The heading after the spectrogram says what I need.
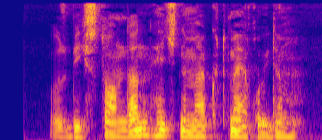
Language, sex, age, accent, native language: Uzbek, male, 25-34, Samarqand, Uzbek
